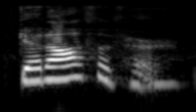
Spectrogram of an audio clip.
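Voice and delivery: a sudden loud, forceful order; loud command. Acted. Ex-boyfriend ordering Brutus away from her, loud shout. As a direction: bark it out to pull him off.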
